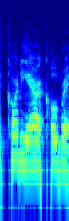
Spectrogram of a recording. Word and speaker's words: Cordillera Cobre: Yeah, is it the Cordillera Cobre?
